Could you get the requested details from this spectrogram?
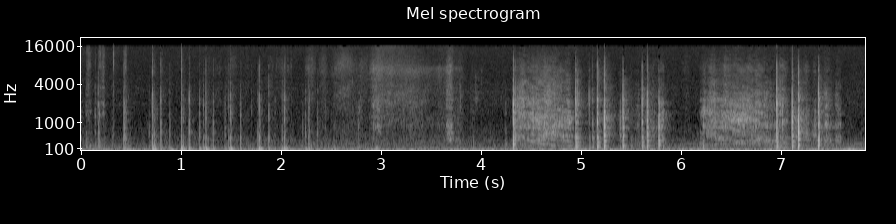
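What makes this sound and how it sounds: Long nails tap and scratch the sides of a hollow Wasa cardboard crispbread box. Quick, dry taps with a low thud fall throughout, mixed with bursts of rough, papery scratching, and the sound grows louder about halfway through.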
